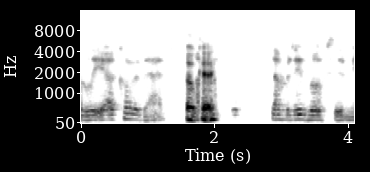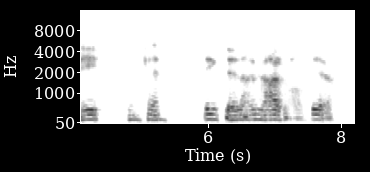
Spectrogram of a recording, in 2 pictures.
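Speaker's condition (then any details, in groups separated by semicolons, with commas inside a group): ALS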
